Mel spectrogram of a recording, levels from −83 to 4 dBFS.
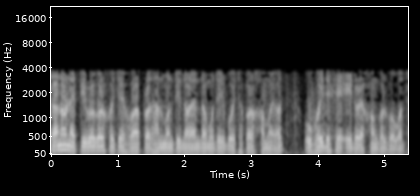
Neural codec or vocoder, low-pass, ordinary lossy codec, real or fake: none; 3.6 kHz; none; real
